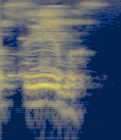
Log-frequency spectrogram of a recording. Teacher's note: इसके बोलते हुए जीभ दांतों पर लगेगी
